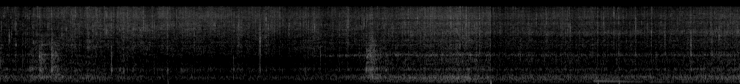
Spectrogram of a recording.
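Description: Bacon, onion and eringi mushroom sizzling in olive oil in a small metal cookpot on a gas camp stove: a steady frying hiss, with a few light clicks of tongs stirring against the pot.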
